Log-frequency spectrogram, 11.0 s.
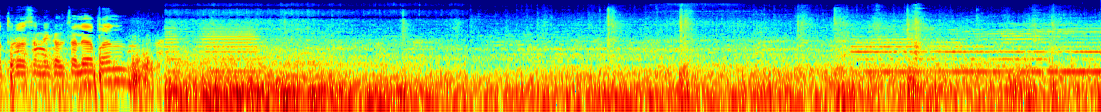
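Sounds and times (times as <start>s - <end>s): train rumbling: 0.0s - 11.0s
train horn: 1.6s - 2.9s, 8.4s - 11.0s.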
